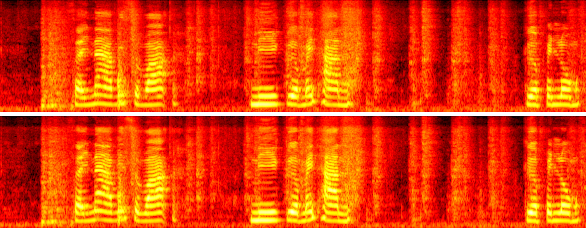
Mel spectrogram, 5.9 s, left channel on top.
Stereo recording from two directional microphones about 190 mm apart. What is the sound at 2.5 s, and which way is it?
Speech, 20° right (ahead or behind).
